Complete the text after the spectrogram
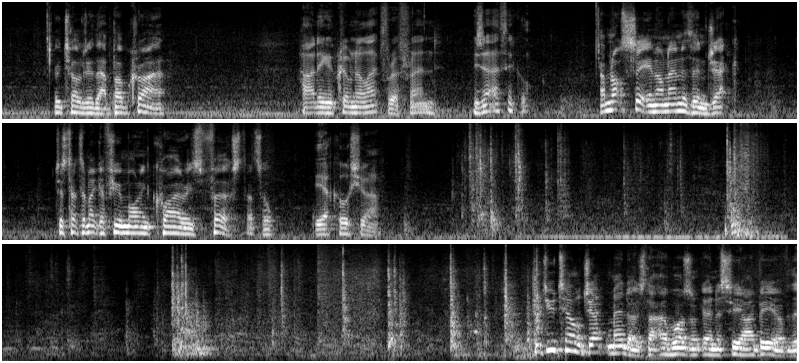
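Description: A middle-aged man speaks close by, firmly and intently.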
